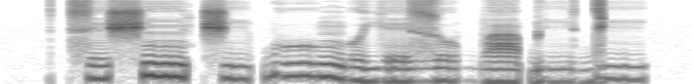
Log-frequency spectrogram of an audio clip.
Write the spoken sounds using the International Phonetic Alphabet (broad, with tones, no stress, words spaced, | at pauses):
t͡sɪ˨˦ʃĩ˦˨ t͡ʃi˨ ɓuː˦ŋʊ˨je˨zʊ˨˦ ba˨ɓi˨ di˦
